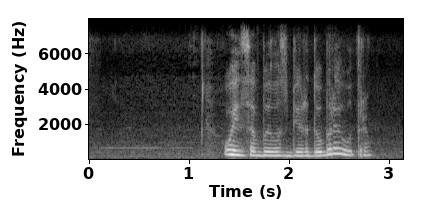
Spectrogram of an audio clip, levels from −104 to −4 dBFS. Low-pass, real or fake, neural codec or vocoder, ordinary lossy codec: 7.2 kHz; real; none; Opus, 32 kbps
